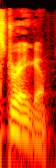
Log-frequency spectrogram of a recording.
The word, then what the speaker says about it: Drago: Or Drago? Drago? I just watched the show. You would think I would pronounce his name right. It's Drago. We saw the return of Drago.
